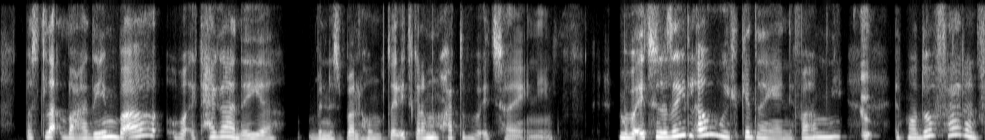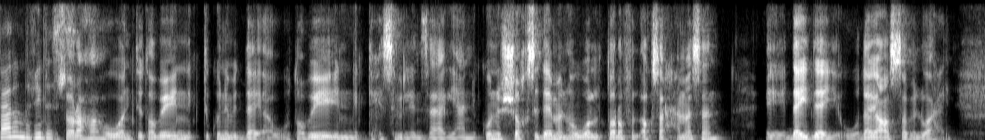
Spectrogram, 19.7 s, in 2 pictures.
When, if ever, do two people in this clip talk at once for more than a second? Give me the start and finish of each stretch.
none

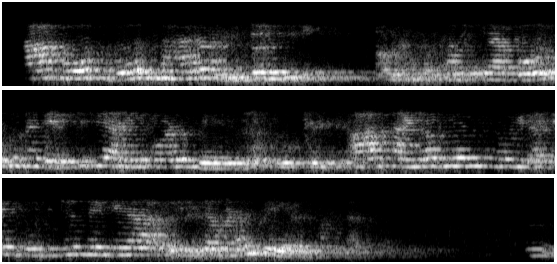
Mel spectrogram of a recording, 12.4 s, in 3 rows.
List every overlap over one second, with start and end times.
none

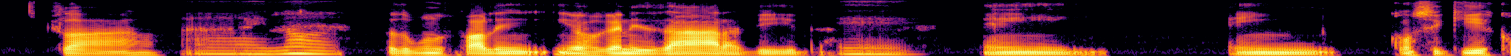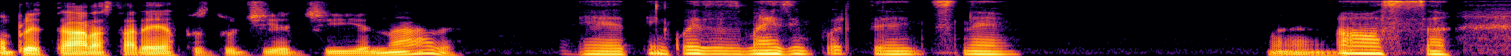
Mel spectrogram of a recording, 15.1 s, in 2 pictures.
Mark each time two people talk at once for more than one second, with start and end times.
none

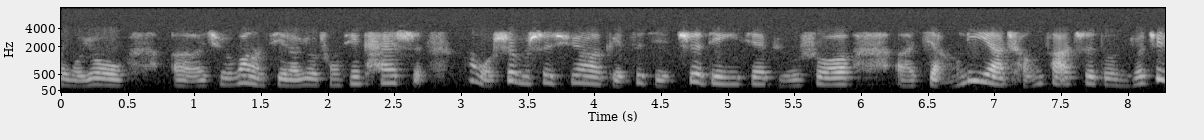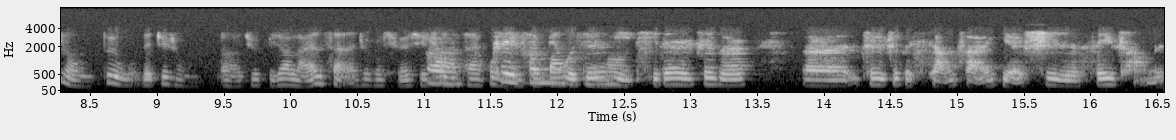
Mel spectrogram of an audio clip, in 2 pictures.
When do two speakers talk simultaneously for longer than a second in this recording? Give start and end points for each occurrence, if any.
11.0-12.6

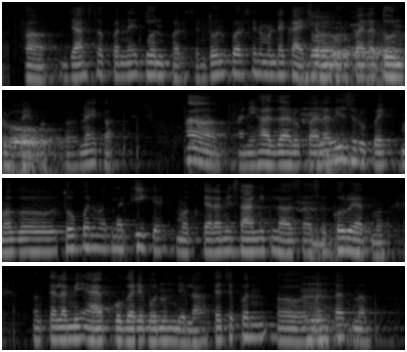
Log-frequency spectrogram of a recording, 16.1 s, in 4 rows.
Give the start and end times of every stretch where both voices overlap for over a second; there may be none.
3.1-4.3

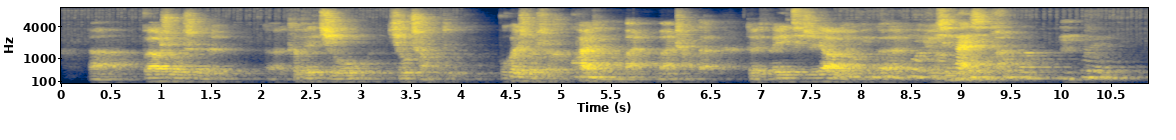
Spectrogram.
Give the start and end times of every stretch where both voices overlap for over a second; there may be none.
7.7-9.4

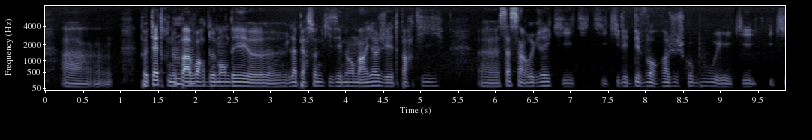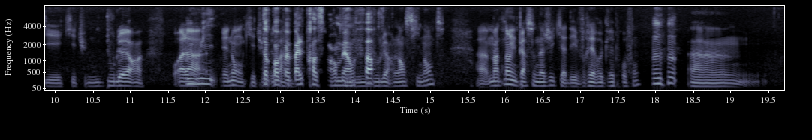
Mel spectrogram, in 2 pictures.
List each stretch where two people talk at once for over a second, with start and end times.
none

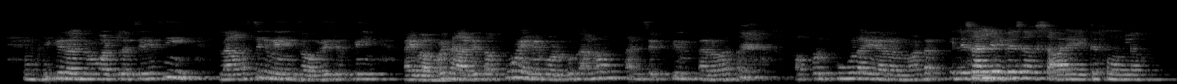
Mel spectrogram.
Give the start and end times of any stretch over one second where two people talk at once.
none

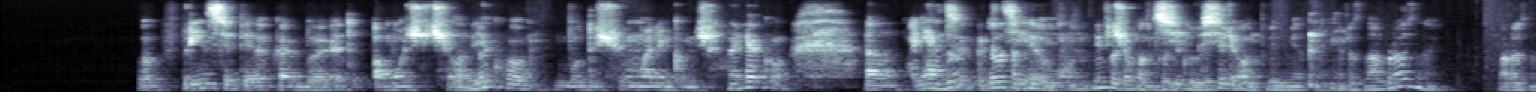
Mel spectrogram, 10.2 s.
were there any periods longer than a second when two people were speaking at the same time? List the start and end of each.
6.2-8.4

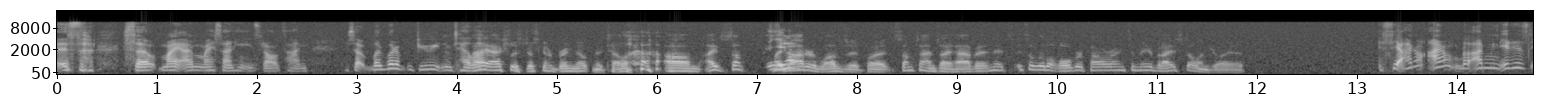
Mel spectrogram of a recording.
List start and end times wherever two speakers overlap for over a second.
none

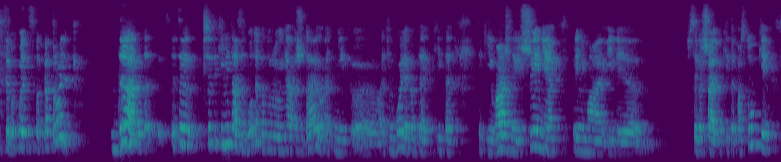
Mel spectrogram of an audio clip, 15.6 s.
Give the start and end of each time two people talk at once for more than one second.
none

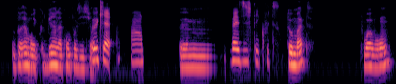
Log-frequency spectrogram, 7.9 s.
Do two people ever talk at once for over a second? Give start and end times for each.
none

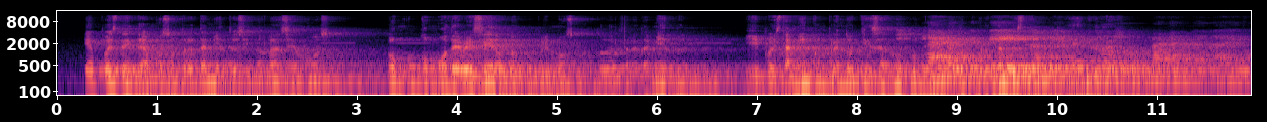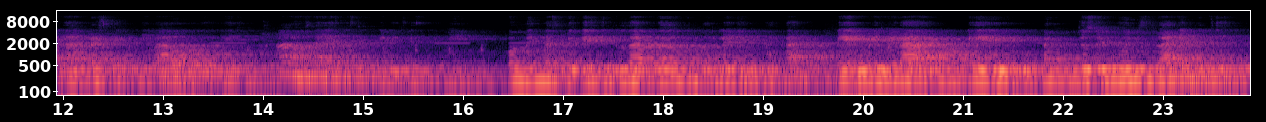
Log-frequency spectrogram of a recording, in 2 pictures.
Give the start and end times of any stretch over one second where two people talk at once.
8.4-10.6

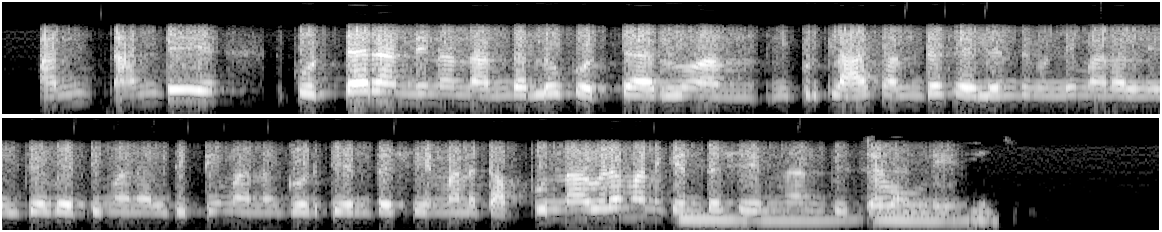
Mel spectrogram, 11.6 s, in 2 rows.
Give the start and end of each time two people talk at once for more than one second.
9.2-10.5

